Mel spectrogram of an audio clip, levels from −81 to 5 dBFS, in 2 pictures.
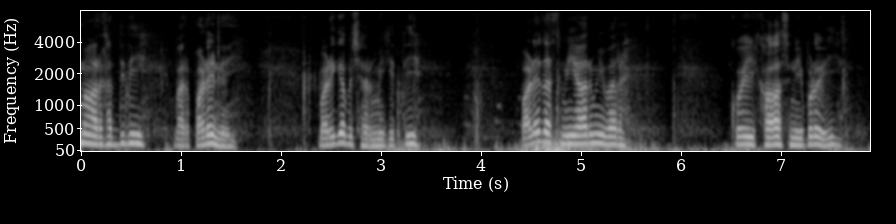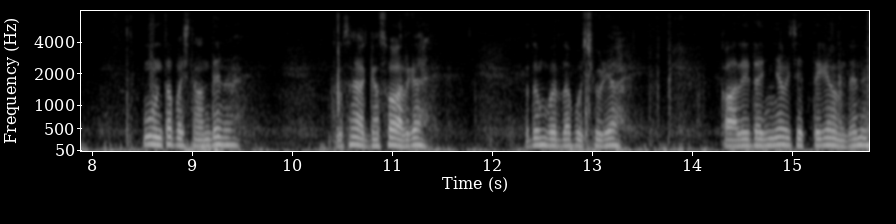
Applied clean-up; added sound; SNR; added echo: none; none; none; none.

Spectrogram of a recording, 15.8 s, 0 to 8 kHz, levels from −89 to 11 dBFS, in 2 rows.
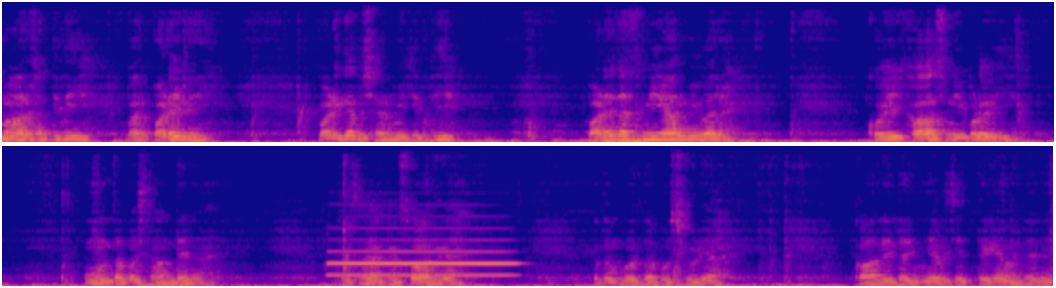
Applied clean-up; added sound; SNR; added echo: none; Wind instrument, woodwind instrument; 1 dB; reverberation time 0.2 s.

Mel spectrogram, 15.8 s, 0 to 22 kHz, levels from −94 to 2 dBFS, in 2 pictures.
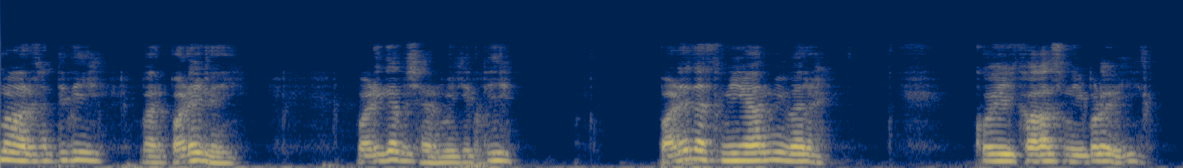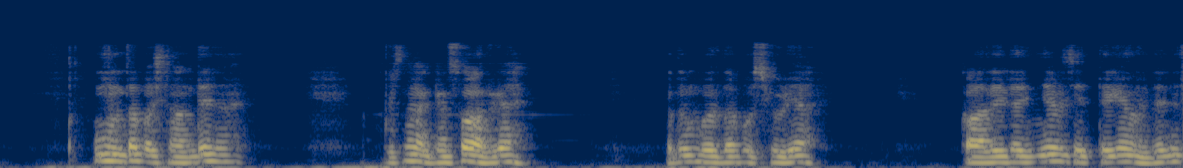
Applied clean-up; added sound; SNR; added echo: neural mask model DeepFilterNet 3.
